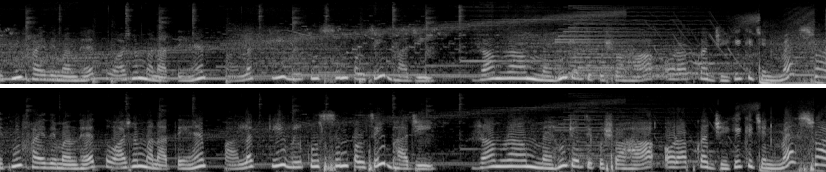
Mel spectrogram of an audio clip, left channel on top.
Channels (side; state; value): both; normal; correlation 0.65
